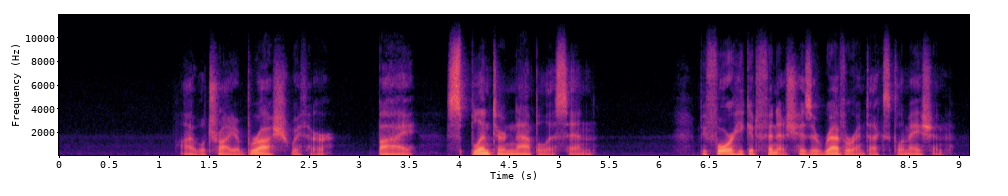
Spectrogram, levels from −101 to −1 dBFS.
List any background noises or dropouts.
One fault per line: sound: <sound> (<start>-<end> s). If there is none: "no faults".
no faults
